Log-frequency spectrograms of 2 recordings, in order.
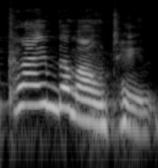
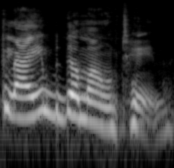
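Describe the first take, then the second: First: Climb ends on m with no b. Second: The b in climb is sounded. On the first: The speaker calls it right. "we say" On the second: The speaker calls it wrong. "We do not say"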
